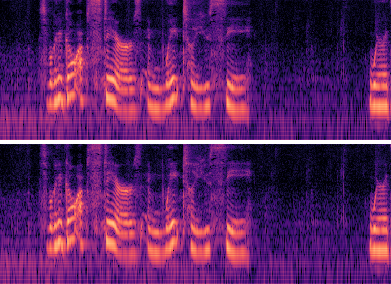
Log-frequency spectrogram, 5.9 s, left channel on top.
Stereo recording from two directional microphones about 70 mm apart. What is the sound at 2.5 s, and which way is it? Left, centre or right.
Speech, left.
